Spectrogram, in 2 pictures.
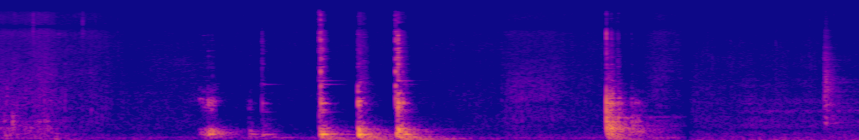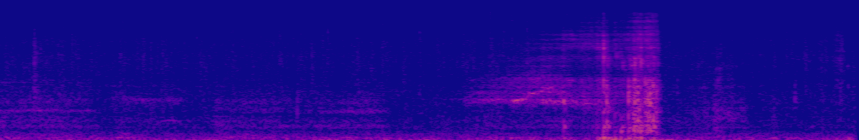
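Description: A handful of sharp knocks and thumps as camping gear is handled and shifted about in a truck bed. Then it goes quiet, with one short slurp from a mug of hot drink near the end.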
